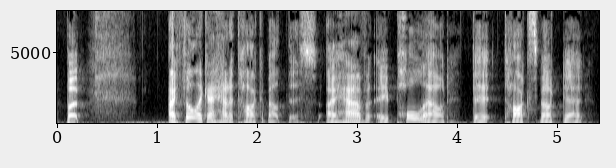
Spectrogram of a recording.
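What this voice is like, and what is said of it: Rough, congested voice. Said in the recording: “my voice sounds bad. I have a cold. I'm getting over a cold, so my voice is not great right now.”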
